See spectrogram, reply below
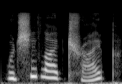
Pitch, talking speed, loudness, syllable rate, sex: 265 Hz, 195 wpm, -14 LUFS, 4.8 syllables/s, female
